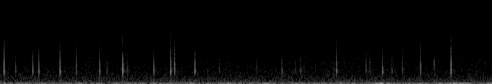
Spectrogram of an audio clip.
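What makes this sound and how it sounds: Long acrylic nails tap on a flat, thin, solid pink silicone nail art mat. The result is a string of quick, soft, dull clicks with almost no ring, played at an uneven pace over a low background rumble.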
